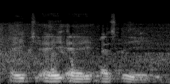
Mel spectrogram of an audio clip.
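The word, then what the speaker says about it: Haase: H-A-A-S-E. Oh, H-A-A-S-E. We pronounce it Hayes, but in German it's Haas.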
